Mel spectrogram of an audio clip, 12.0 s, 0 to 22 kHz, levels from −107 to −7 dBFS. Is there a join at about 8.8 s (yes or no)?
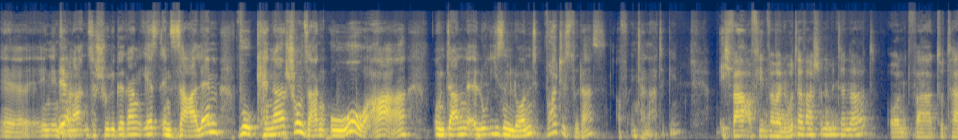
no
